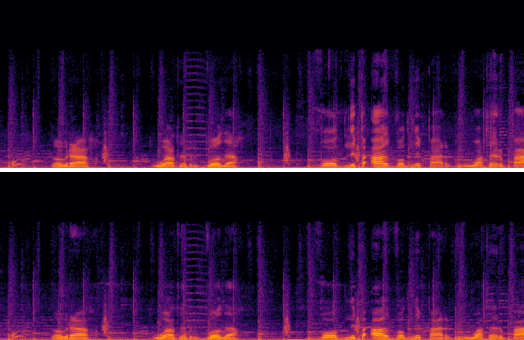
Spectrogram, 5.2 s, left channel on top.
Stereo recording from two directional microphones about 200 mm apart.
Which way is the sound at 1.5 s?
Centre (ahead or behind).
